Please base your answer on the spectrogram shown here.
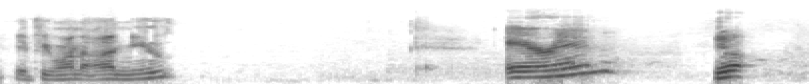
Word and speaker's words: Aaron: you want to unmute aaron yep how do i spell it a-a-r-o-n because aaron spelled different ways yep two a's r-o-n or any people call me a-a-ron i get that a lot okay so a a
